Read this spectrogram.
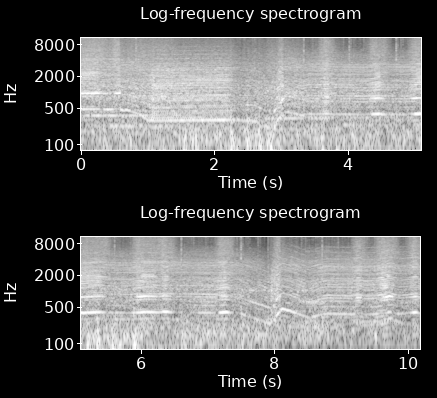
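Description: A race car engine roars steadily, its pitch shifting as it changes speed.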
